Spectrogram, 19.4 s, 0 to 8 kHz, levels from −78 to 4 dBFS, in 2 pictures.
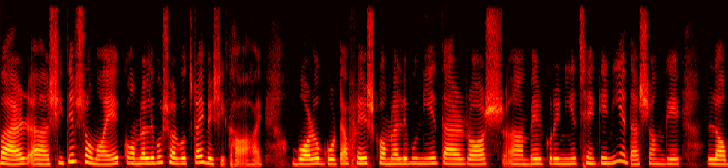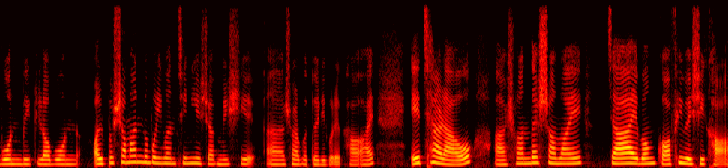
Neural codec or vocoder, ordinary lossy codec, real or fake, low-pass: codec, 16 kHz, 2 kbps, FunCodec, trained on Chinese and English, 25 frames a second; none; fake; none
